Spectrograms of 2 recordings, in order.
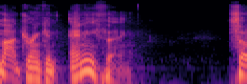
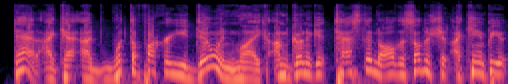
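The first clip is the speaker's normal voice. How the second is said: higher-pitched, exasperated plea; retold protest; 6 semitones higher than usual. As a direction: act out a son objecting to his dad. Retold protest of son to father.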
